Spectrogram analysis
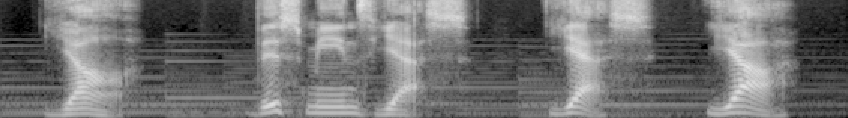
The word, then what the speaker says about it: ja: Yah. This means yes. Yes. Ya. Ya. Ya. Pronounced like ya, not ja. The J in German sounds like Y in English.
